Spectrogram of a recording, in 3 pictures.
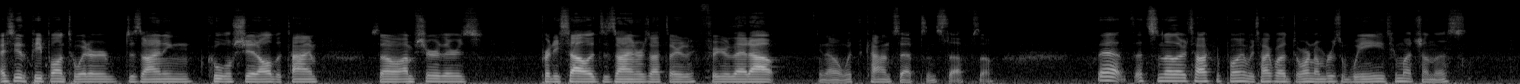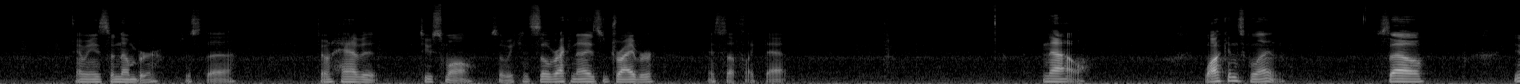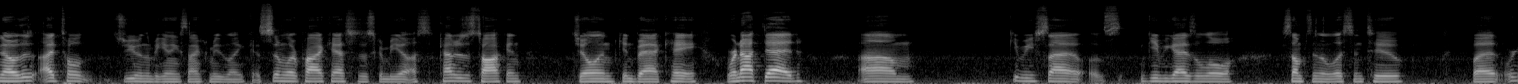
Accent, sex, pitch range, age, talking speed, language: American, male, 115-135 Hz, 10-29, 165 wpm, English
